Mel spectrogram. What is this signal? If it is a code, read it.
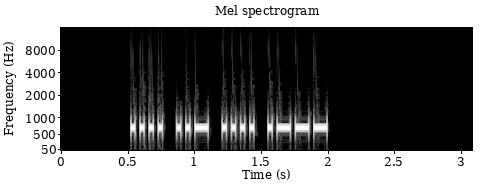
Morse code, heard as a keyed tone, about 36 wpm, 690 Hz. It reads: HUHJ
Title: Four Challenging Letter-Number Combinations 35wpm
